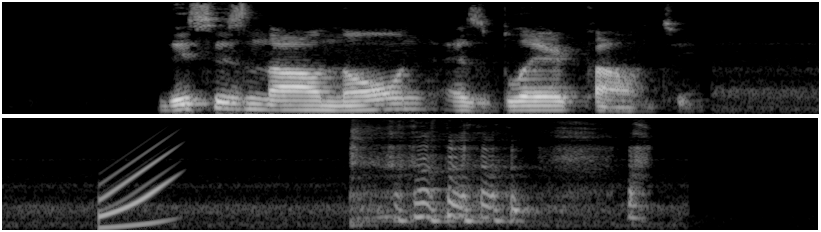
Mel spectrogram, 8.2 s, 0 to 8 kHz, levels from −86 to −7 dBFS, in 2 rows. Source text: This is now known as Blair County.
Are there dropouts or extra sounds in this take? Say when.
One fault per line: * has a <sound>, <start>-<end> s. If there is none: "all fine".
* has a chirp, 4.6-5.0 s
* has a laugh, 5.8-7.4 s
